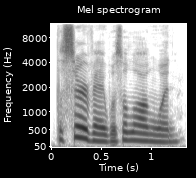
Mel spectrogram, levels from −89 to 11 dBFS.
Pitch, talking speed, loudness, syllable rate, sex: 205 Hz, 265 wpm, -17 LUFS, 6.7 syllables/s, female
